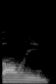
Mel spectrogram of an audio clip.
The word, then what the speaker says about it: Wallin: It was Wallin, which is very interesting. Because it always made me laugh when I try to hear fans try to pronounce his last name. I'm like, that's Wallin.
